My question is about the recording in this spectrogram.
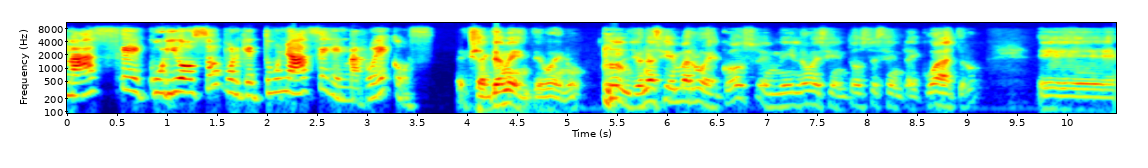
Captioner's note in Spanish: carraspeo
